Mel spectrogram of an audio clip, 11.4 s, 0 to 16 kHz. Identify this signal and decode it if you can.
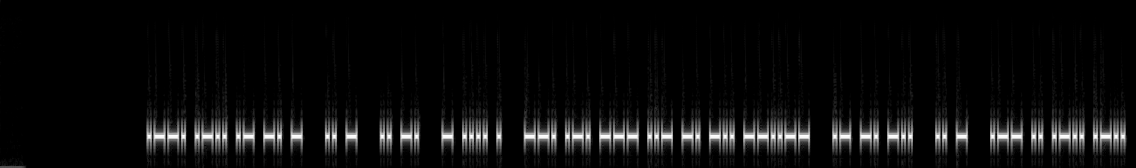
Morse code, heard as a keyed tone, about 35 wpm, 700 Hz. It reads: PLANT IT IN THE GROUND, AND IT WILL
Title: Sentences from Top 1000 Words - Review Part 2 - 35wpm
